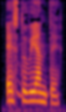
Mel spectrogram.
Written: estudiante

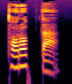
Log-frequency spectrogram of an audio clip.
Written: 더럽다

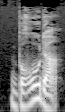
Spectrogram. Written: Bruder

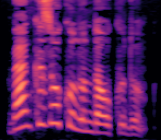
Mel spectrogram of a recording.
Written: kız

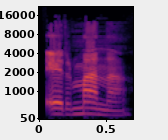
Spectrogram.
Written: hermana

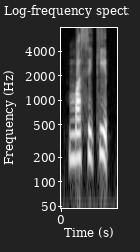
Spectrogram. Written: masikip

